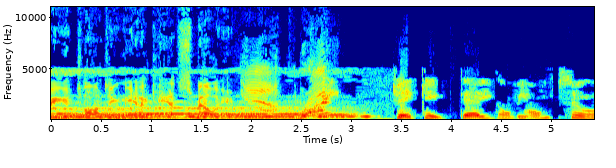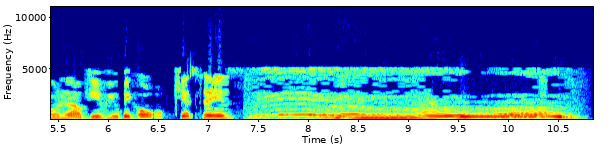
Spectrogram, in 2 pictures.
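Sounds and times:
dog howling in distress: 0:00.0 - 0:03.1, 0:07.4 - 0:10.8
speech: 0:00.4 - 0:09.6.

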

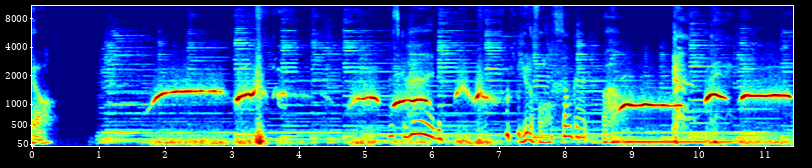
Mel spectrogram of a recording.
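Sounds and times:
person whistling a short tune: 0:01.8 - 0:04.1, 0:04.7 - 0:07.3, 0:08.6 - 0:11.4
speech: 0:06.0 - 0:09.2.

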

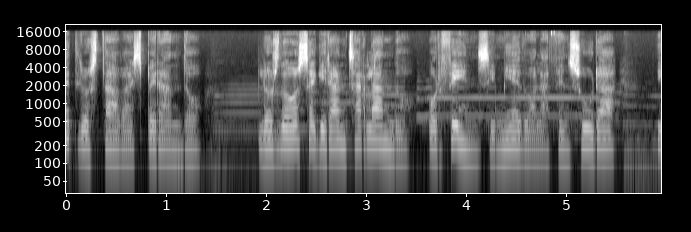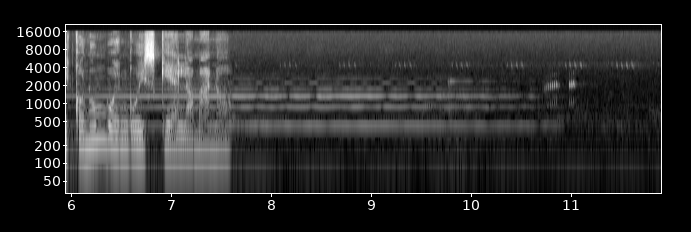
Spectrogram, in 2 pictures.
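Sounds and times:
speech: 0:00.0 - 0:07.7
brief higher frog calls: 0:08.2 - 0:11.7
chorus of frogs croaking in a droning trill: 0:08.8 - 0:11.8.

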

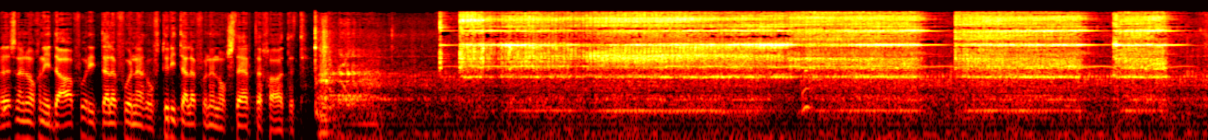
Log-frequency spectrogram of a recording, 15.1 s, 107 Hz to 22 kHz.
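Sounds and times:
speech: 0:00.0 - 0:04.3
small rasping machine whirring with a high ringing tone: 0:05.5 - 0:15.0.

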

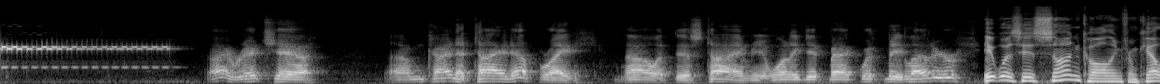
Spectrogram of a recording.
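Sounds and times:
telephone ringing with electronic warble in a living room: 0:00.0 - 0:02.0
speech: 0:02.1 - 0:03.2, 0:03.9 - 0:11.5.

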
